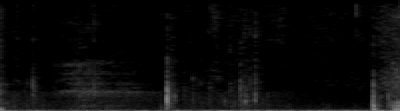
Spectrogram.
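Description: Footsteps on a stony gravel mountain path: a few separate crunching steps about a second apart, over a low steady rumble.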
